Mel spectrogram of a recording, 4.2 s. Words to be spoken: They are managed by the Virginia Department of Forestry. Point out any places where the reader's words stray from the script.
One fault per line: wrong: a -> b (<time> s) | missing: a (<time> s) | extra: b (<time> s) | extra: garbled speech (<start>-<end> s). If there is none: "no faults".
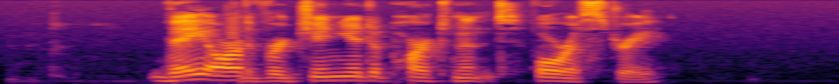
missing: managed by (1.2 s)
missing: of (2.6 s)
